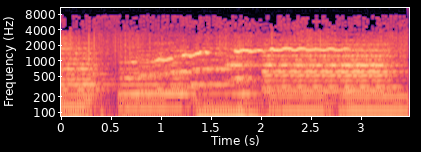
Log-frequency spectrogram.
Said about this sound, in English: But I found out, I know it's true, a whistle does much more for you. So I love to whistle. Troubles don't come near me, especially when they hear me.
